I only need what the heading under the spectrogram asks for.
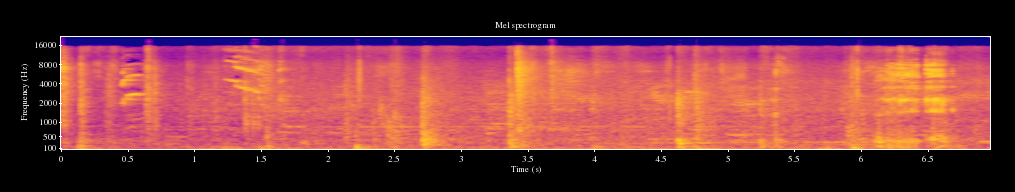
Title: Tiny boy big burps TikTok live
